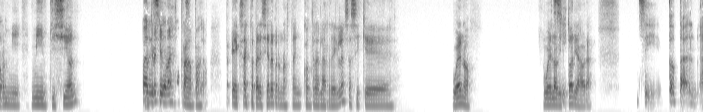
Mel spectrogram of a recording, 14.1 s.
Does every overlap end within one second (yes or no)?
no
